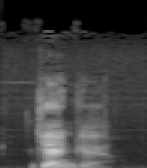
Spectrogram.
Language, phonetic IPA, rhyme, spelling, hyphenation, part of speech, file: Hungarian, [ˈɟɛŋɡɛ], -ɡɛ, gyenge, gyen‧ge, adjective / noun, Hu-gyenge.ogg
- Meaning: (adjective) weak; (noun) failing, weakness, defect, foible (especially something hard to resist or a mistake one is prone to make)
